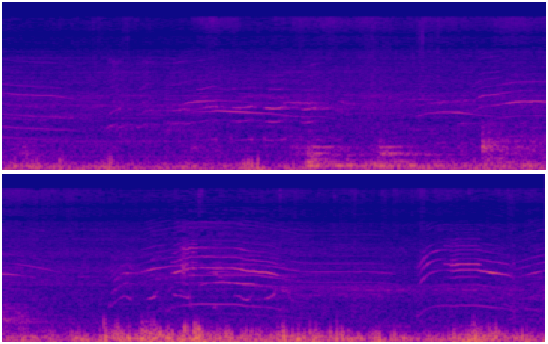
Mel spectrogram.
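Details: Street cats at a feeding in a park or street give a few rising-then-falling meows in the second half, after a stretch dominated by human voices and low urban background rumble.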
